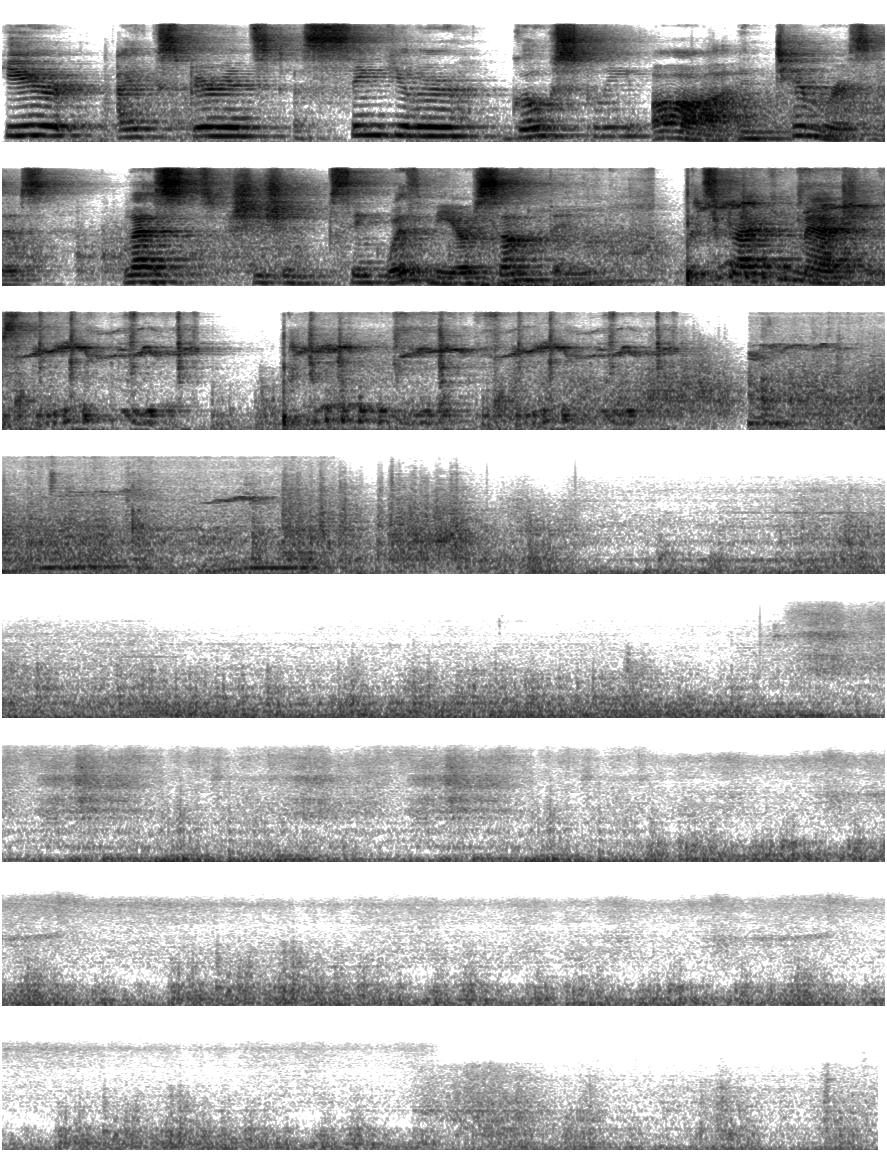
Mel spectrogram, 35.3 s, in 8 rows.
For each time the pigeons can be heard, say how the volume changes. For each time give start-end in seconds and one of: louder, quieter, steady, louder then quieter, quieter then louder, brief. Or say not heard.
6.8-14.9 steady.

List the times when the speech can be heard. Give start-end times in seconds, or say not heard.
0.0-8.9.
